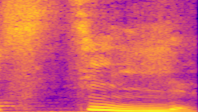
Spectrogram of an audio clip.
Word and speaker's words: стиль: And for example — стиль . Л is before soft sign and it's soft — .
